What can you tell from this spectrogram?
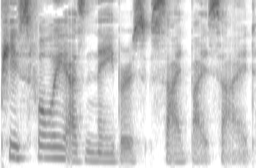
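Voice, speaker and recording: Very deep, low female voice with a Chinese accent, in a very clean recording against a silent background. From Southwest China (Dali, Yunnan). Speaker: travel company founder. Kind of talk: interview.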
